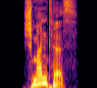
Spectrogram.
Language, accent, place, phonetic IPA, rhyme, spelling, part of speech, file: German, Germany, Berlin, [ˈʃmantəs], -antəs, Schmantes, noun, De-Schmantes.ogg
- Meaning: genitive singular of Schmant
